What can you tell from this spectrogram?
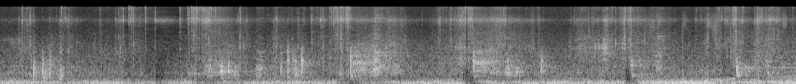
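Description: Chef's knife chopping through leafy green stalks and leaves on a plastic cutting board: a quick, uneven series of crisp cuts and knocks of the blade on the board.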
